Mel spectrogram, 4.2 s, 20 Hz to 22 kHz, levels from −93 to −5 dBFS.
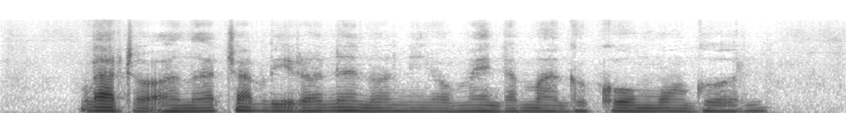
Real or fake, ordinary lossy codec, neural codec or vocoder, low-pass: fake; none; codec, 16 kHz in and 24 kHz out, 0.8 kbps, FocalCodec, streaming, 65536 codes; 10.8 kHz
